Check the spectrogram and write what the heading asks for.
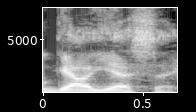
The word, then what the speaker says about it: Gagliese: Joe Gagliese is how you pronounce it, though.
